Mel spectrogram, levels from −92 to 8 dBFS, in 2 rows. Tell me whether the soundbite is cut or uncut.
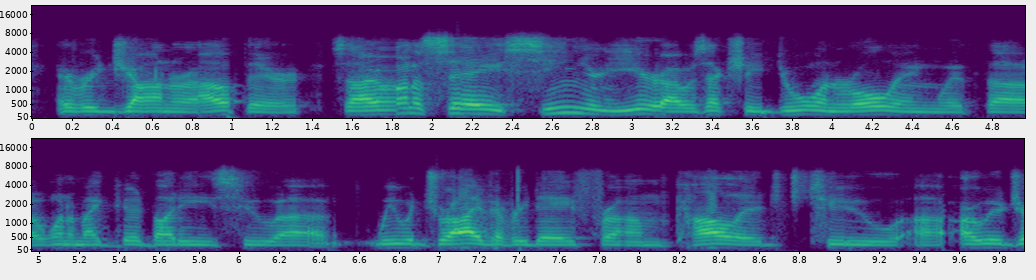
cut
